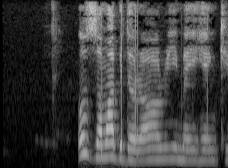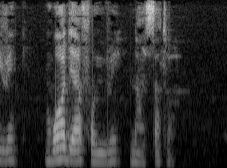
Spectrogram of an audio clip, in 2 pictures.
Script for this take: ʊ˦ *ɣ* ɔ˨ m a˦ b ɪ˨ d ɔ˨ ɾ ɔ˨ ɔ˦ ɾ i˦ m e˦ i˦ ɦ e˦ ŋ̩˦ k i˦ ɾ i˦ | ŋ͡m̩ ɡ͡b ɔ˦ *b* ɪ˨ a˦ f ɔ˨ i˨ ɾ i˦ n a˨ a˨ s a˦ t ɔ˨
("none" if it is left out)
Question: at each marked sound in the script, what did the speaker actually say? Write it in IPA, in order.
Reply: z, d

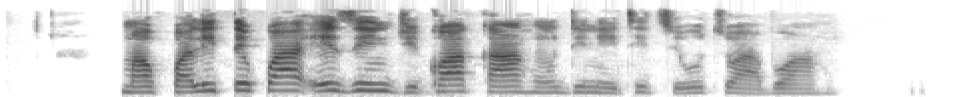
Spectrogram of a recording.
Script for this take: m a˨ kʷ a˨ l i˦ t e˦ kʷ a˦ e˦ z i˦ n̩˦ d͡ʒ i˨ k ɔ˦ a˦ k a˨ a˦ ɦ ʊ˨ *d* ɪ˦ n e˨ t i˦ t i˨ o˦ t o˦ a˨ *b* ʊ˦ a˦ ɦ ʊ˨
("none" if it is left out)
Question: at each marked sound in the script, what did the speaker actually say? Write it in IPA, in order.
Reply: d, b

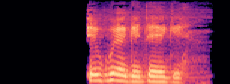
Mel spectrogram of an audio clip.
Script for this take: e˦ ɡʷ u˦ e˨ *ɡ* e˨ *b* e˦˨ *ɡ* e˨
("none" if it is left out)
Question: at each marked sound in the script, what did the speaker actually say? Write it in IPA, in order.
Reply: ɡ, d, ɡ

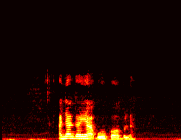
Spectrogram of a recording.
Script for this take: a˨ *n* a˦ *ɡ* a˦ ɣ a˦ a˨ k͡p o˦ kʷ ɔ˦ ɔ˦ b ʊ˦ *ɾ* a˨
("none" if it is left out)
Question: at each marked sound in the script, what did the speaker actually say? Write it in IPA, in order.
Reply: ɲ, ɡ, l

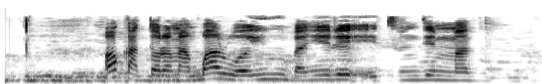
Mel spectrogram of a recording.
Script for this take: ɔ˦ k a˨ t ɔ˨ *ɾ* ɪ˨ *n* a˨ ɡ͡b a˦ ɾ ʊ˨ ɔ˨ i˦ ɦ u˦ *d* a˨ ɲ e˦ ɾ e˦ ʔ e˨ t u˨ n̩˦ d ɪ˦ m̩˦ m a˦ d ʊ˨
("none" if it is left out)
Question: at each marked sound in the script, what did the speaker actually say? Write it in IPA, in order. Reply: ɾ, m, b

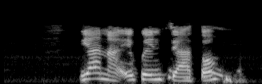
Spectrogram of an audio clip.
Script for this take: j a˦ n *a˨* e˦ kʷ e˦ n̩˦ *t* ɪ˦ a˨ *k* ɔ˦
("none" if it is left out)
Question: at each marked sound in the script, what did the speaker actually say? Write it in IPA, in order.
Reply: a˨, t, t

